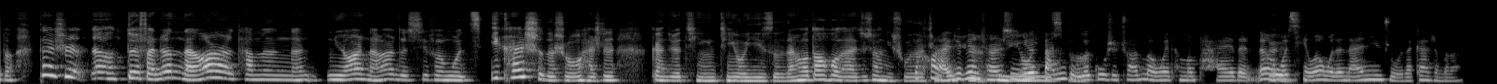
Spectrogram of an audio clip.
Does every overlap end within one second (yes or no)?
no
